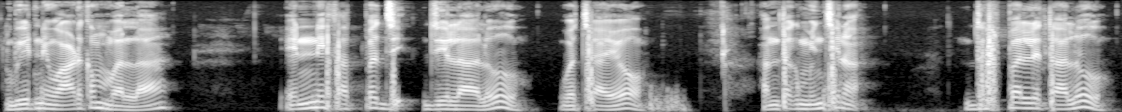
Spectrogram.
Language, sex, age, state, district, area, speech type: Telugu, male, 30-45, Telangana, Sangareddy, urban, spontaneous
